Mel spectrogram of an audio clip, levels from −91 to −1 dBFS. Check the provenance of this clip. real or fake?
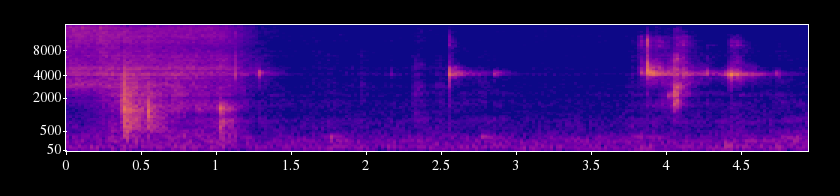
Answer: fake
